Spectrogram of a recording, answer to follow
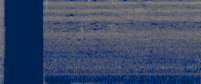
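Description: After a brief moment of dead silence, a steady hiss, typical of a lit butane soldering iron burning.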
